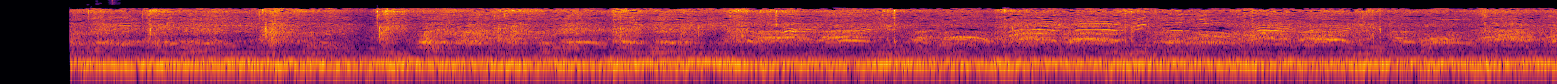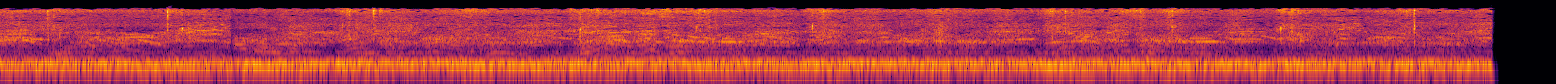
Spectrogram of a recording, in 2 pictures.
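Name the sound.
crowd chanting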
